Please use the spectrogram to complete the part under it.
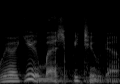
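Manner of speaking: put-on soft little old man character voice. Retelling voicing a goat doctor character: little old man voice. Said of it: "like, little old man".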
